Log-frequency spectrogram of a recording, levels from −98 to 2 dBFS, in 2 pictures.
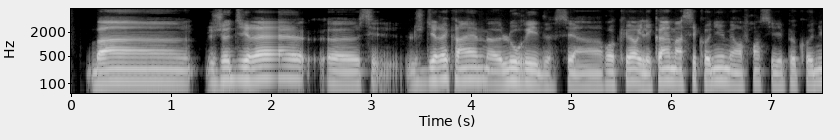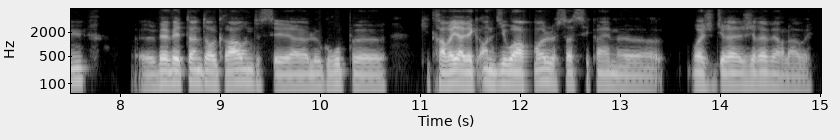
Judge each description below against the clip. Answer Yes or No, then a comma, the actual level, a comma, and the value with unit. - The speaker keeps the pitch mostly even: No, average, 3.3 semitones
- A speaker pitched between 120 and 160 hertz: No, low, 105 Hz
